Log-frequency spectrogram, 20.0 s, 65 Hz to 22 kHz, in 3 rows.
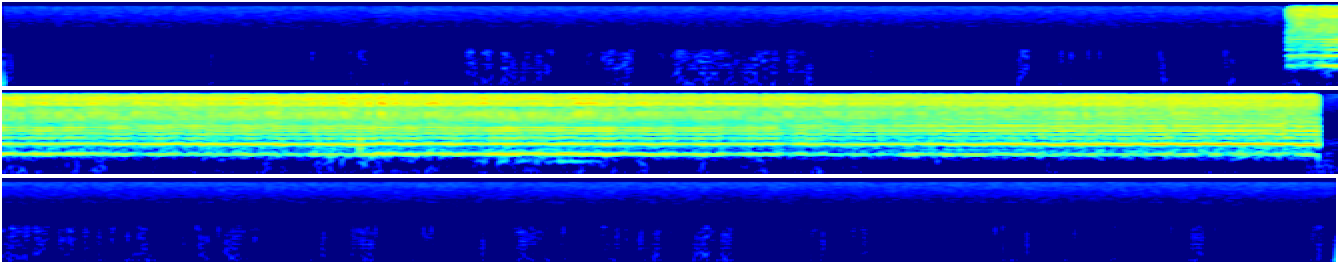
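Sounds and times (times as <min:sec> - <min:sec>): insect buzzing: 0:06.4 - 0:13.3.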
